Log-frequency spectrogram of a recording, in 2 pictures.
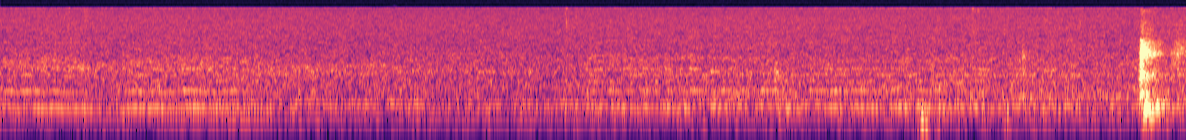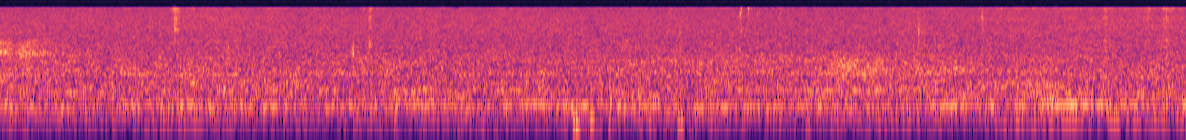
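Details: A bumblebee at a single flower gives a low, steady droning buzz that wavers in pitch as it hovers, with one sharp click midway.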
